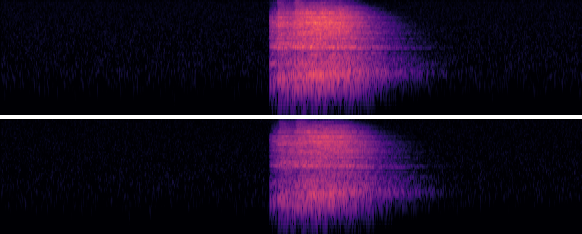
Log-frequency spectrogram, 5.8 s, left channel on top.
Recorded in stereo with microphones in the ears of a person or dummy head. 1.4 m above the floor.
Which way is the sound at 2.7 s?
35° left (ahead or behind).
